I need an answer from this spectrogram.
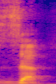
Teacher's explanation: Sofir ini maknanya mendesis. Artinya, ketika za kita ucapkan, ada suara mendesis yang hadir dari mulut kita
